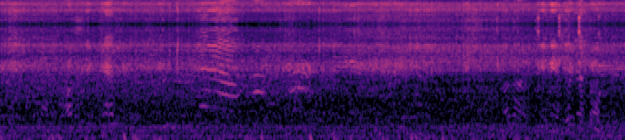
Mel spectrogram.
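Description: Steady low rumble and wind noise on the open deck of a moving cruise ship, with faint voices in the background.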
